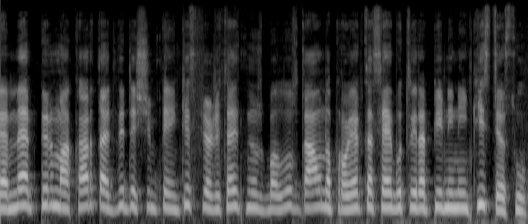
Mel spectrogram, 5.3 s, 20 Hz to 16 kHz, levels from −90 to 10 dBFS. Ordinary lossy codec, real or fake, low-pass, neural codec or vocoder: AAC, 96 kbps; fake; 14.4 kHz; codec, 44.1 kHz, 3.4 kbps, Pupu-Codec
